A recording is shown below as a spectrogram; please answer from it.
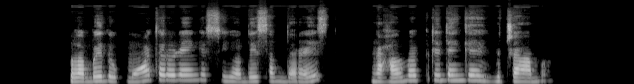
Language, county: Lithuanian, Kaunas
